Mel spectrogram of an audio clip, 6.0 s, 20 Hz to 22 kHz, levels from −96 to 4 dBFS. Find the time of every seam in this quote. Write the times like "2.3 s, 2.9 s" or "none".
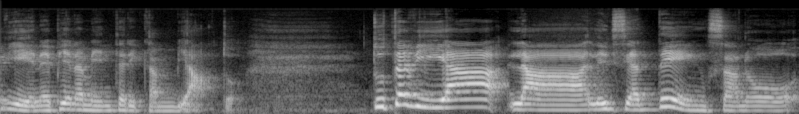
3.8 s, 4.6 s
